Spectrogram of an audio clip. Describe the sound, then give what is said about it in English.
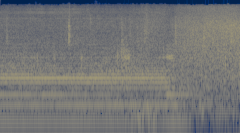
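A racing motorboat engine roars with a steady, buzzing drone, then the motor cuts away after about two seconds, leaving a rushing wash of water noise. “The only problem that I see, mm-hmm, is that this year it may be the Red River Boat Racing.”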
